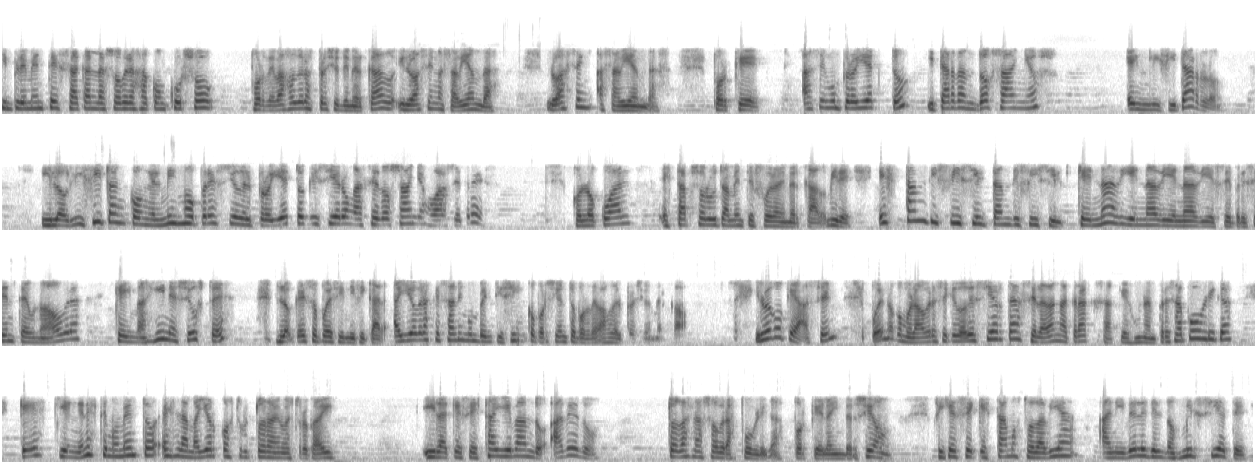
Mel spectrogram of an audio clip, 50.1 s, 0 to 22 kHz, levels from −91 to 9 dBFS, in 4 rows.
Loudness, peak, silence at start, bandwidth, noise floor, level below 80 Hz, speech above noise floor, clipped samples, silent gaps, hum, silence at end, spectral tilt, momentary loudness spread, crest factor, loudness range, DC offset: -25 LUFS; -8 dBFS; 0 s; 5.2 kHz; -62 dBFS; -64 dBFS; 37 dB; under 0.1%; none; none; 0.1 s; -7.5 dB/octave; 7 LU; 18 dB; 3 LU; under 0.1%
